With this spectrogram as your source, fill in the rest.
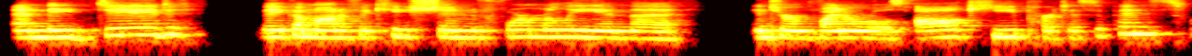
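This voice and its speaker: Woman on a video call, gravelly. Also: medium pitch. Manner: measured, with frequent ums and restarts. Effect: heard over a video call. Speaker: state agriculture program staff. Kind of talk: presenting a program update at a board meeting. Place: remote, joining a video conference.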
